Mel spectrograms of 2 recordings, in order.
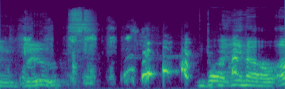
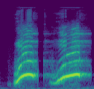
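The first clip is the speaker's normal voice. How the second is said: siren whoop; 11 dB louder than usual. Retold or imitated. Imitating police siren again.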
